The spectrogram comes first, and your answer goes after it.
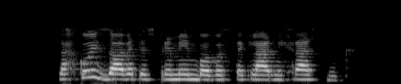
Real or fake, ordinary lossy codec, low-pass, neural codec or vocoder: real; Opus, 24 kbps; 5.4 kHz; none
